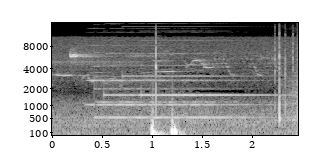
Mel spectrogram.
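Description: A golf ball rattles into the cup.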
